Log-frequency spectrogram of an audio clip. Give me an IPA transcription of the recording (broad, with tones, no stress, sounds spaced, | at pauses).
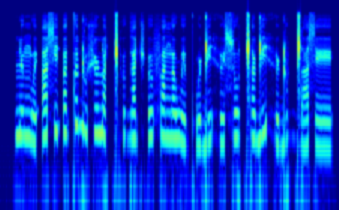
ɳ e˧ ŋʷ e˨ ʔ a˦ s i˦ ʔ ɐ˦ t̪ ɐ˦ ɖ u˨ ʃ ɵ˧ ɳ a˨ ǁʰ ɵ˧ ɡ a˧ t͡ʃʼ ɵ˧ f a˧ ŋ ɐ˧ w e˨ kʷʼ e˨ ɖ i˧ h ɨ˨ s o˧ ǁ ɐ˧ ɖ i˦ h ɨ˨ ɖ u˦ ɡ͡ǁ a˧ s e˧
